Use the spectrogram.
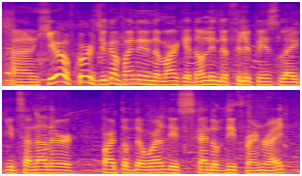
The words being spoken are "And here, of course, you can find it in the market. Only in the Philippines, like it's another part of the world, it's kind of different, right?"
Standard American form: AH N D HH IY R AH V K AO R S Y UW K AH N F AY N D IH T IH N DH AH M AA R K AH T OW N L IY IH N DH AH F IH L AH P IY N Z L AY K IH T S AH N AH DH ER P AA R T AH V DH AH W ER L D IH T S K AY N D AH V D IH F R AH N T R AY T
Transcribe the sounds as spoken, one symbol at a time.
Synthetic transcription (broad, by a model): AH N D HH IY R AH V K AO R S Y UW K AH N F AY N D IH T IH N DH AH M AA R K AH T OW N L IY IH N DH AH F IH L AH P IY N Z L AY K IH T S AH N AH DH ER P AA R T AH V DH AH W ER L D IH T S K AY N D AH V D IH F R AH N T R AY T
